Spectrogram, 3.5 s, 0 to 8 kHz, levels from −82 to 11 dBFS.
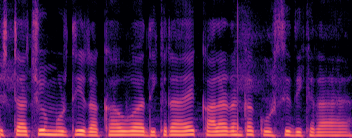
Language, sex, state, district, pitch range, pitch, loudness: Hindi, female, Bihar, Patna, 190-215 Hz, 210 Hz, -14 LUFS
